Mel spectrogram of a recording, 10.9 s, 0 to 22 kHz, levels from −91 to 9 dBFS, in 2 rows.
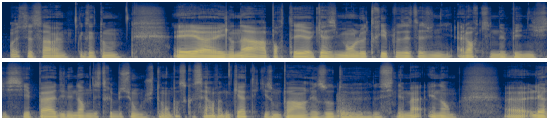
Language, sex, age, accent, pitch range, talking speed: French, male, 20-39, French, 95-115 Hz, 220 wpm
